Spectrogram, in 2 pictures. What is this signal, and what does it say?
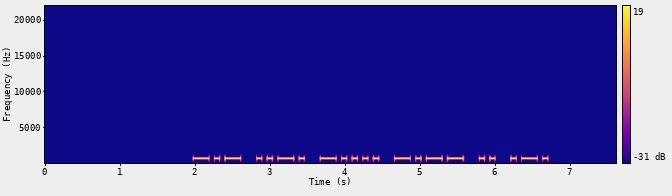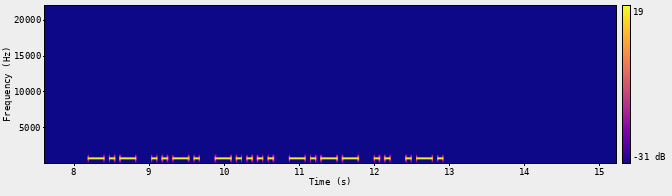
Morse code, heard as a keyed tone, about 17 wpm, 700 Hz. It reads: KF6YIR KF6YIR
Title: USA Call Signs - 6 Characters - Repeated 2x - 17wpm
